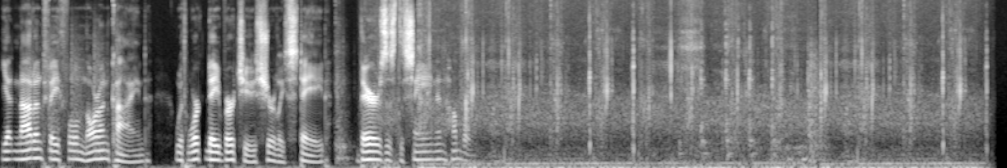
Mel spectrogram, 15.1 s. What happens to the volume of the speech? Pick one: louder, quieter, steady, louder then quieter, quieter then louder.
steady.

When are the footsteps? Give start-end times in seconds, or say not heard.
5.3-14.9.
